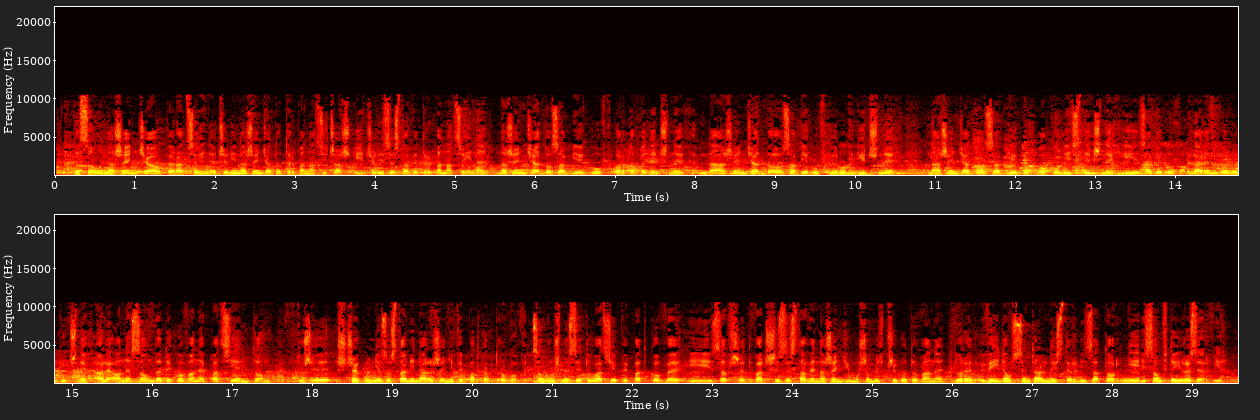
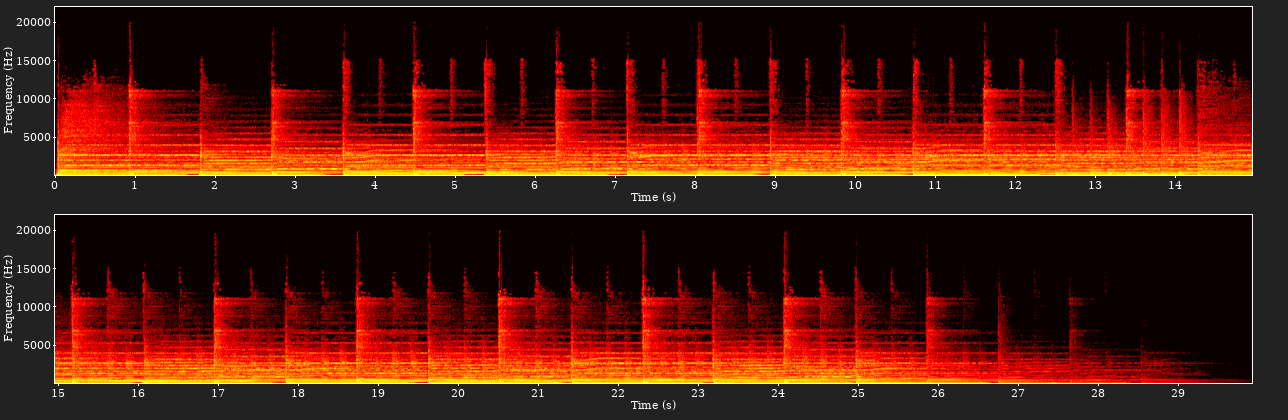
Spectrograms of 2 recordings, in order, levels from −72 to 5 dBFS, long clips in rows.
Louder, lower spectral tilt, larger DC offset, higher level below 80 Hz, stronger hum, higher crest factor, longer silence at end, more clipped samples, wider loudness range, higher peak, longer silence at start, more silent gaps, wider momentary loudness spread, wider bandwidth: about the same, -17 LUFS vs -17 LUFS; about the same, -5 dB/octave vs -5 dB/octave; neither; second, -46 dBFS vs -26 dBFS; neither; about the same, 16 dB vs 14 dB; second, 0 s vs 1.35 s; neither; about the same, 2 LU vs 4 LU; about the same, 0 dBFS vs -2 dBFS; about the same, 0 s vs 0 s; neither; about the same, 5 LU vs 3 LU; second, 11 kHz vs 16 kHz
